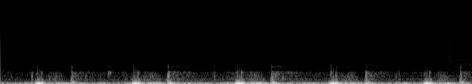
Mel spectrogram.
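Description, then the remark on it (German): A steady heartbeat thumps about five times, each beat followed by a soft, rushing whoosh of a heart murmur that fills the gaps between beats. No one speaks. “Ja, und dieses Fauchen, das müssen Sie dann mit Konzentration hören und dann hören Sie es aber auch.”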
